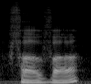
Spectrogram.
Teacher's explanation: labiodental, which is the lips and the teeth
